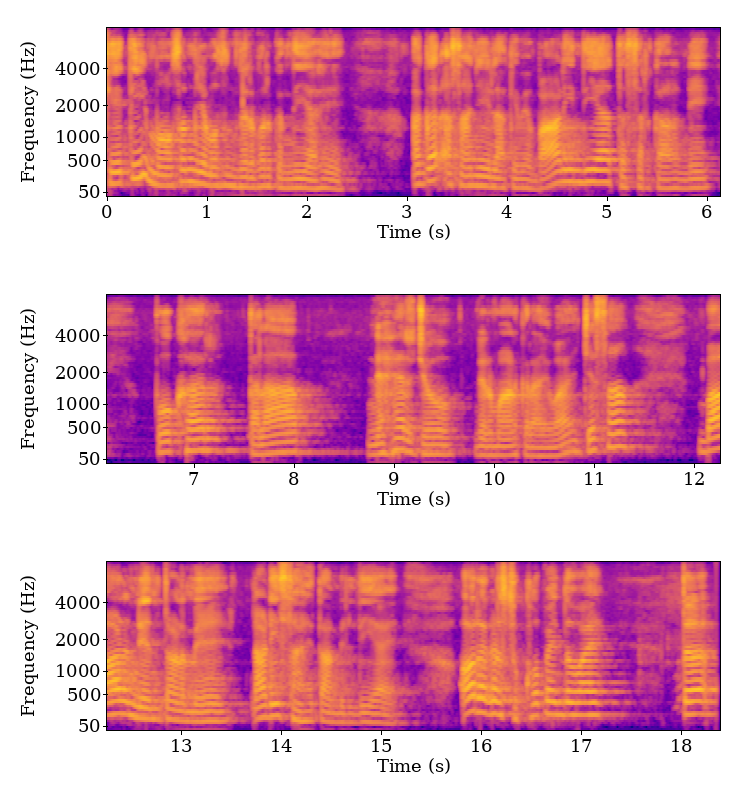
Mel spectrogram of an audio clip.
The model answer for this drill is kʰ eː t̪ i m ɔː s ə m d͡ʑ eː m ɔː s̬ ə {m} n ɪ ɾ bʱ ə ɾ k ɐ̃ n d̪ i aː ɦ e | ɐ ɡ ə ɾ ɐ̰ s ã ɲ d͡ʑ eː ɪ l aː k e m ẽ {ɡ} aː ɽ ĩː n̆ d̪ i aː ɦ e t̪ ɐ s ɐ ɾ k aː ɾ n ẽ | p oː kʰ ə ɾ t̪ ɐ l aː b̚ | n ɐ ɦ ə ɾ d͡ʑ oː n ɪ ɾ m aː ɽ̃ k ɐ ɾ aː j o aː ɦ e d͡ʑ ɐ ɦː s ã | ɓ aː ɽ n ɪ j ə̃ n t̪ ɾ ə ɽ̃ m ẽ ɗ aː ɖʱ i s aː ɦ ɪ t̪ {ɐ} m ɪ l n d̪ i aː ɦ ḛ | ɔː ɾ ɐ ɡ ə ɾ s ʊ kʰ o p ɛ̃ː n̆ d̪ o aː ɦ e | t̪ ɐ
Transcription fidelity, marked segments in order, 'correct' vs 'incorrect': correct, incorrect, incorrect

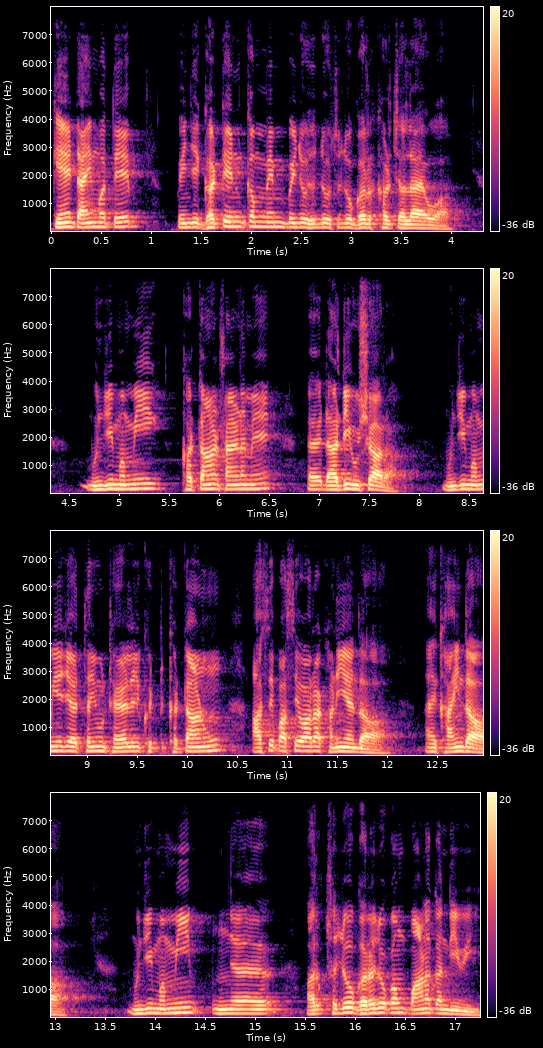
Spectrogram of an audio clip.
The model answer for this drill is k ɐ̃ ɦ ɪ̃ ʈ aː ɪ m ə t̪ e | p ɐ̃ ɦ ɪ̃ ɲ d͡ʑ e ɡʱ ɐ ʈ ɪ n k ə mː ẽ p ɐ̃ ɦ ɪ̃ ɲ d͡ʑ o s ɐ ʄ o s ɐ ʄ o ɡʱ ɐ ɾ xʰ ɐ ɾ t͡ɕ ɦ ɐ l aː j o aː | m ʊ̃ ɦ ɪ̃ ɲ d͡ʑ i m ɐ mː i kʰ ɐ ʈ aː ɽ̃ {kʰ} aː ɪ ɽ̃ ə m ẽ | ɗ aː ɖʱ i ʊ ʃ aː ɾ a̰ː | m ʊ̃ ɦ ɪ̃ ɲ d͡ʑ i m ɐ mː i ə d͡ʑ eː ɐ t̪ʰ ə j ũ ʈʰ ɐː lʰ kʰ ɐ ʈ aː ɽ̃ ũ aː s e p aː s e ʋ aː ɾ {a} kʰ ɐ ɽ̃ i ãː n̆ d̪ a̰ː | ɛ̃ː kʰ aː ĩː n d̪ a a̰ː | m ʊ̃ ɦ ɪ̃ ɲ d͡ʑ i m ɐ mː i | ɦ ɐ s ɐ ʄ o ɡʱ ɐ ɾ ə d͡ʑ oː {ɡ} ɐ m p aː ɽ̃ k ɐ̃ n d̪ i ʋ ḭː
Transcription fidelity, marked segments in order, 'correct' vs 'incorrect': incorrect, correct, incorrect

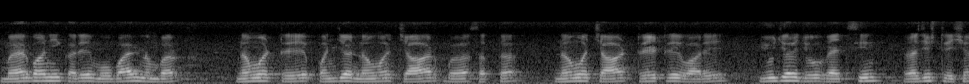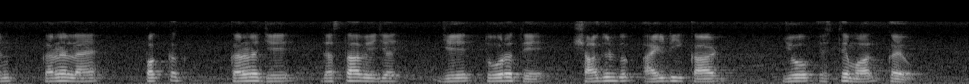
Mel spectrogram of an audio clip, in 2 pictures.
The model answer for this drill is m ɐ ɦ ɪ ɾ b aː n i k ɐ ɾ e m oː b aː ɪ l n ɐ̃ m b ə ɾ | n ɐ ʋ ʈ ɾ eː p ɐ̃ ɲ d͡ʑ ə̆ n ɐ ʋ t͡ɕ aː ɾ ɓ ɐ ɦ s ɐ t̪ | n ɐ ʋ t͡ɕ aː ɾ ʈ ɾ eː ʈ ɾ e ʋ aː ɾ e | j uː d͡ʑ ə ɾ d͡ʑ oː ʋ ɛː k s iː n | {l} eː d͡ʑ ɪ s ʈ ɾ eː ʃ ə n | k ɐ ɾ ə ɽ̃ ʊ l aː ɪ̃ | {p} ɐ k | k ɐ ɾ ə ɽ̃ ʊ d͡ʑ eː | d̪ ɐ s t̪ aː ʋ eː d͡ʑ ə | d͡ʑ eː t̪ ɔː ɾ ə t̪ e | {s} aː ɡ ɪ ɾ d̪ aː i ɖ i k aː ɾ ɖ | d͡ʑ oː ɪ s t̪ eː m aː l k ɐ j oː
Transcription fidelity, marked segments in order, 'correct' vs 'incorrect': incorrect, correct, incorrect

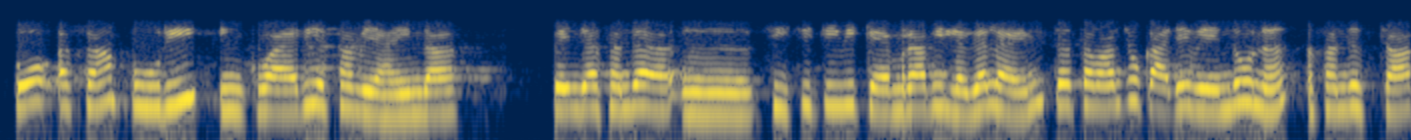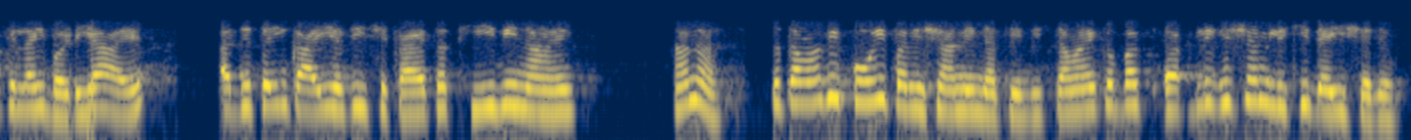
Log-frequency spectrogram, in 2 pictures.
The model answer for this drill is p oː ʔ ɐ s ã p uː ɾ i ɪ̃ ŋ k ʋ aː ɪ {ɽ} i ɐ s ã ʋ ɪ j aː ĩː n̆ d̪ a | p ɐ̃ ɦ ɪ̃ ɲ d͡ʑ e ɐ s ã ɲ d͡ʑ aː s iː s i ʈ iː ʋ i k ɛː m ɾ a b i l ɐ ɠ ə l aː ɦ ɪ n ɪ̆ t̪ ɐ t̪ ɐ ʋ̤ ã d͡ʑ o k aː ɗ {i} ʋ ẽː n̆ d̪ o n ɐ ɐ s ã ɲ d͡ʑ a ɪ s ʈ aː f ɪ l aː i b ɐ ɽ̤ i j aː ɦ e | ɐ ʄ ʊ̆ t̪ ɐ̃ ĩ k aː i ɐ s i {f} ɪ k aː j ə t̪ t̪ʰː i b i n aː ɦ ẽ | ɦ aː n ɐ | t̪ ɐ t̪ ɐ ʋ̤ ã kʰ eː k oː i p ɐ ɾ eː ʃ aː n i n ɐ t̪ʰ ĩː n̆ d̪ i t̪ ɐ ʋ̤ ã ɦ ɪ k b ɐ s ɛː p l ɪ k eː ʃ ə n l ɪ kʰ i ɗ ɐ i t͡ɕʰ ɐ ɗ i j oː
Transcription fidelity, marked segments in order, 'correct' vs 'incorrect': incorrect, incorrect, incorrect

